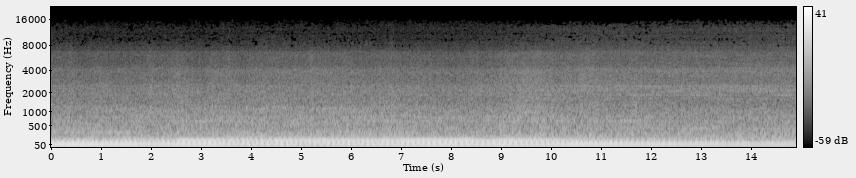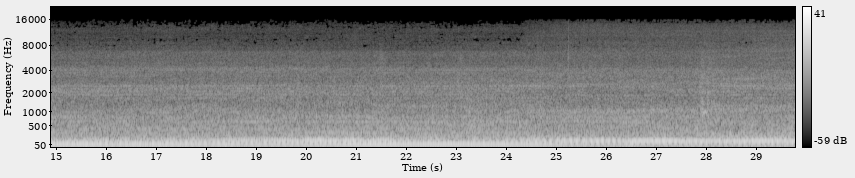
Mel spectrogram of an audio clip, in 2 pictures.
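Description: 2013 BMW M5's twin-turbo V8 idling steadily with a deep, even low hum, easing slightly from about halfway on.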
